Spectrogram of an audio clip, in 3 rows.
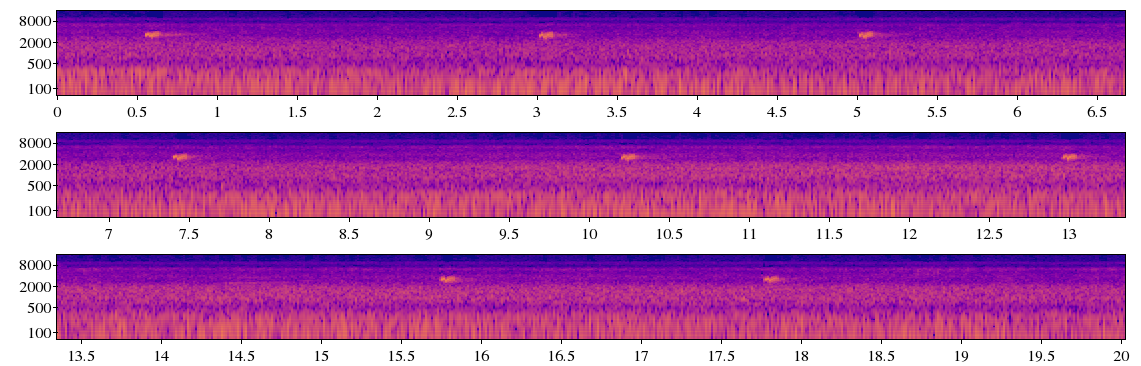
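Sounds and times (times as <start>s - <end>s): bird chirping: 0.5s - 1.0s, 2.9s - 3.4s, 4.9s - 6.0s, 7.3s - 7.7s, 10.1s - 10.4s, 12.8s - 13.7s, 14.4s - 16.8s, 17.7s - 19.1s.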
